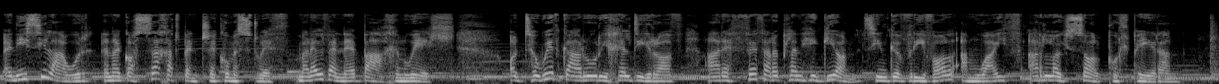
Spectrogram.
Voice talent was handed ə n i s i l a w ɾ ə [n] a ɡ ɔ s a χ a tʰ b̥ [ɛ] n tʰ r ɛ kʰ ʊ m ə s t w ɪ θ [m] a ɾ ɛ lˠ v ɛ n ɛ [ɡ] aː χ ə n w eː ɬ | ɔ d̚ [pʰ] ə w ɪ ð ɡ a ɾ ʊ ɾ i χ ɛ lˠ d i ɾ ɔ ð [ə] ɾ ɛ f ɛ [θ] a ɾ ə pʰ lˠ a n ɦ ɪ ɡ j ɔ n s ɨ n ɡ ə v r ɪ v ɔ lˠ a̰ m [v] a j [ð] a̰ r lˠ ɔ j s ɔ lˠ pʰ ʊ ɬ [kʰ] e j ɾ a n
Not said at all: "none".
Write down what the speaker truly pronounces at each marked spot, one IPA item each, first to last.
n, ɛ, m, b, tʰ, a, θ, w, θ, pʰ

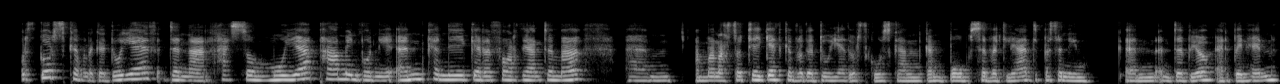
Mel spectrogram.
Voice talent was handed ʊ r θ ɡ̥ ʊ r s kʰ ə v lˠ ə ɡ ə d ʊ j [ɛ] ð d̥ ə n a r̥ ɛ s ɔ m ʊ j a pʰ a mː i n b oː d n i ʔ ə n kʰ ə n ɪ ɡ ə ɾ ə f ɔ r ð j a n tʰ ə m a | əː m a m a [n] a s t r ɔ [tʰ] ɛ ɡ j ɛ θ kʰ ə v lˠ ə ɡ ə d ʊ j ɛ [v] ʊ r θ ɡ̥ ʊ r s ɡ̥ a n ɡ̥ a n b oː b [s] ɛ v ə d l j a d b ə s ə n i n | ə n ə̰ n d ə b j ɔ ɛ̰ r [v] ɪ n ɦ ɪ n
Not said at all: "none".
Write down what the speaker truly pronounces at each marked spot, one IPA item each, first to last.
ɛ, n, tʰ, ð, s, b

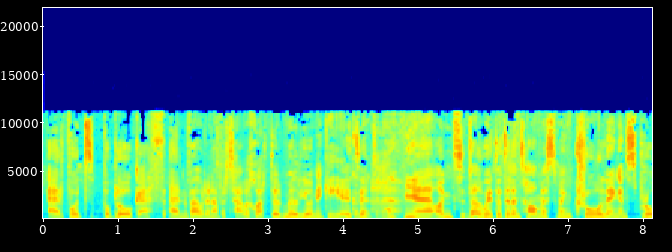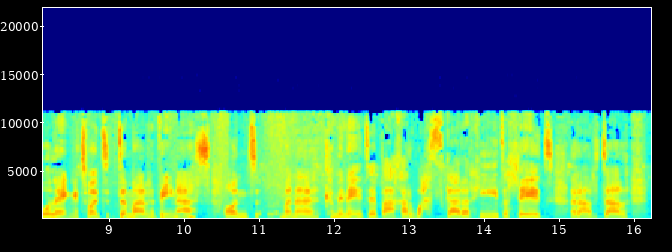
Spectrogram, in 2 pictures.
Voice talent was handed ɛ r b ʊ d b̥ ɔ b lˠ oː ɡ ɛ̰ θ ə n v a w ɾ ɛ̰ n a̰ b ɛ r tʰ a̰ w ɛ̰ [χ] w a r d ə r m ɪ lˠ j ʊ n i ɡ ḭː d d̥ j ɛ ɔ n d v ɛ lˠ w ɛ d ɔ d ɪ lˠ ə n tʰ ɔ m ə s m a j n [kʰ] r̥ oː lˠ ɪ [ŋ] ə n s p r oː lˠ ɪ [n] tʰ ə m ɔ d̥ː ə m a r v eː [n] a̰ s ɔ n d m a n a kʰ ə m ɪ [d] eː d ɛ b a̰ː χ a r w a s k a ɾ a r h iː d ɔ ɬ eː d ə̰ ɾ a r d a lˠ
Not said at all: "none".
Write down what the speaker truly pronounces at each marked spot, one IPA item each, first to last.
χ, kʰ, ŋ, ŋ, n, n

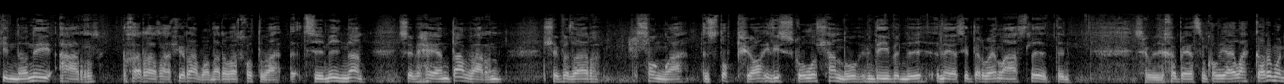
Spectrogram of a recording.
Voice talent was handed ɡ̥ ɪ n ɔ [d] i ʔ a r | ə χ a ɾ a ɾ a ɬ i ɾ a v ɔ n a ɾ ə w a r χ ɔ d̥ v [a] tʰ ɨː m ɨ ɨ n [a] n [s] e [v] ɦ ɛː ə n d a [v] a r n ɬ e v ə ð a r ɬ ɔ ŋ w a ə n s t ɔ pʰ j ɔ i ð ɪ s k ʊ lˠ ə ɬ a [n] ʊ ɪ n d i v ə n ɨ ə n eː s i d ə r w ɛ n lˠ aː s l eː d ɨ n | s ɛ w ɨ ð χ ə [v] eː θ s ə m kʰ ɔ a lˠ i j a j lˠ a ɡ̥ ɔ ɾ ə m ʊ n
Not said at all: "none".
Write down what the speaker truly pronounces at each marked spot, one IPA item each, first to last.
n, a, a, s, v, v, n, b

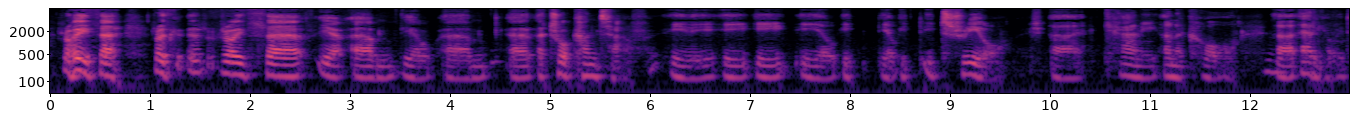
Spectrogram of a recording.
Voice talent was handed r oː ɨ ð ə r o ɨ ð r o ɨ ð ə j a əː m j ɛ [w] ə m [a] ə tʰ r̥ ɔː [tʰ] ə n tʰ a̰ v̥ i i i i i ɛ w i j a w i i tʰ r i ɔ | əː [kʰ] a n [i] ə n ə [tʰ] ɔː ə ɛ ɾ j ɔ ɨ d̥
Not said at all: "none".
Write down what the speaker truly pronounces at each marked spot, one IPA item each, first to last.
w, ə, kʰ, kʰ, i, kʰ

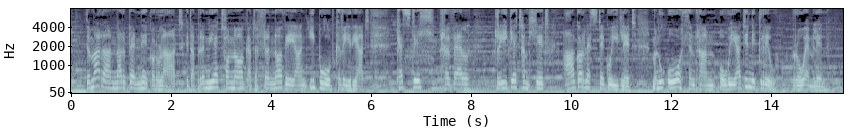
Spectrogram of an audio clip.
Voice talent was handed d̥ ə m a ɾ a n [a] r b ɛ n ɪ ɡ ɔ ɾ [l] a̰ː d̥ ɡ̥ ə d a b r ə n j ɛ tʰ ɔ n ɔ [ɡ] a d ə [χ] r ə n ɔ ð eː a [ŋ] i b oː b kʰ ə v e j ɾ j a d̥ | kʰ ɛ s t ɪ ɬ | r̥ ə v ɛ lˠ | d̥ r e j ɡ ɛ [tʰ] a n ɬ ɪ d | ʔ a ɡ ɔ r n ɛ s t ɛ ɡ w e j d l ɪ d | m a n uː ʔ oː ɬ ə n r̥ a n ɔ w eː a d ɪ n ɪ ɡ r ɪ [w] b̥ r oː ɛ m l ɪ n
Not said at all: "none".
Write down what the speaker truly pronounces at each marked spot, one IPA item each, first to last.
a, l, ɡ, f, ŋ, tʰ, w

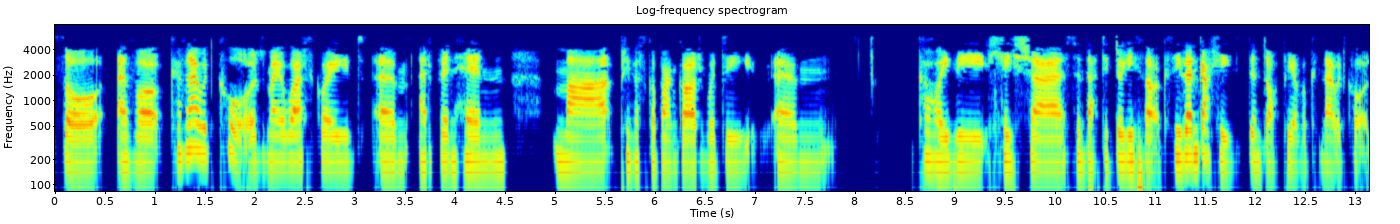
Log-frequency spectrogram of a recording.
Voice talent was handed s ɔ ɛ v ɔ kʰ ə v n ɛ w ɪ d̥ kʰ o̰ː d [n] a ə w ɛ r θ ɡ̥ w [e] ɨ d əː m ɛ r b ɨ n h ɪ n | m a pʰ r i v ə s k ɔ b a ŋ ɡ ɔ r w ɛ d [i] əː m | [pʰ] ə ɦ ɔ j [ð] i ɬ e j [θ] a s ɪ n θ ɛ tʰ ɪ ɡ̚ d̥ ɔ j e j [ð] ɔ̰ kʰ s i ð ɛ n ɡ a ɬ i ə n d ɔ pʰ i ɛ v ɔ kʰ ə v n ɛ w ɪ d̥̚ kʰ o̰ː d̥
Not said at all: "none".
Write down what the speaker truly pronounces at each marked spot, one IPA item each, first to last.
m, e, i, kʰ, ð, ʃ, θ

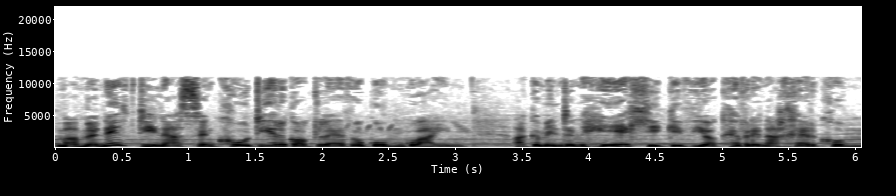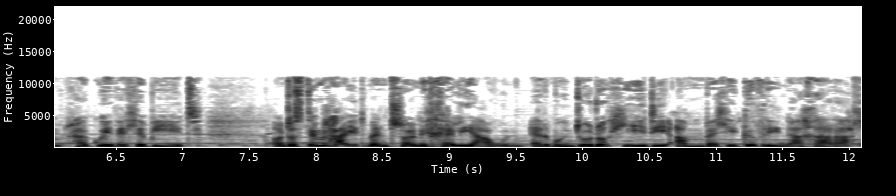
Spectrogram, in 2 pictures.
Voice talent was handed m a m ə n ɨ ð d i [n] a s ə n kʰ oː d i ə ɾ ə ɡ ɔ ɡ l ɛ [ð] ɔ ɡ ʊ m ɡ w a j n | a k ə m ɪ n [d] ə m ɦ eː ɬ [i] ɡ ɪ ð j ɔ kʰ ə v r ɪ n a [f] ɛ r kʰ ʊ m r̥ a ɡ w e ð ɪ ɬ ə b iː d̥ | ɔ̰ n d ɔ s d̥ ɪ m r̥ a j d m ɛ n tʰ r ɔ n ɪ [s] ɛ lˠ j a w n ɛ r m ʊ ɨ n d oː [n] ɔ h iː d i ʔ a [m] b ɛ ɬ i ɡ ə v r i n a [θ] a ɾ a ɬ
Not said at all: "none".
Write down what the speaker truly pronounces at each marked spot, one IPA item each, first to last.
n, ð, d, i, χ, χ, d, m, χ

